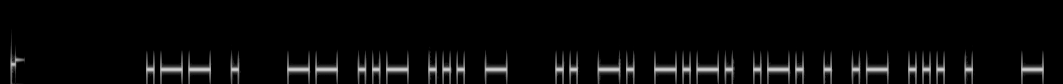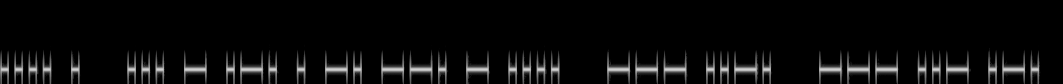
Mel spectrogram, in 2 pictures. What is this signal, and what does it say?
Morse code, heard as a keyed tone, about 17 wpm, 700 Hz. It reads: WE MUST INCREASE THE STRENGTH OF OUR
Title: Sentences from Top 1300 Words 17wpm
